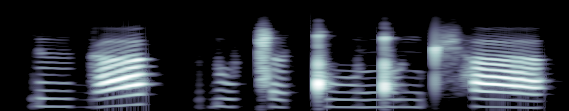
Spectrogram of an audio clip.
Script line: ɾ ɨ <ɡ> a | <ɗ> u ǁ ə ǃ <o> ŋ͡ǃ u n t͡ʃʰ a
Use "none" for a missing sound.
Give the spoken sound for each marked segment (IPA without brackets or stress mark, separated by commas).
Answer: ɡ, ɗ, u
